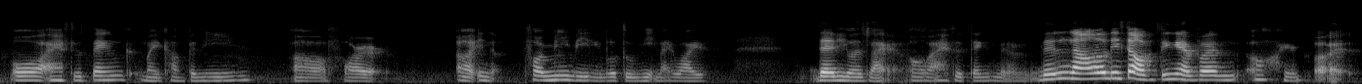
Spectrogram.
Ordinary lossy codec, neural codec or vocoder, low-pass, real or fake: none; codec, 16 kHz, 0.8 kbps, ZipCodec; none; fake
